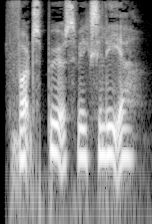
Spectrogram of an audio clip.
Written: fondsbørsvekselerer

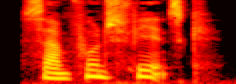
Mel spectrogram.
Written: samfundsfjendsk

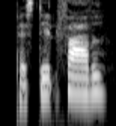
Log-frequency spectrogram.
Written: pastelfarvet

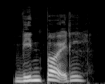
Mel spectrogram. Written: vindbøjtel

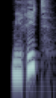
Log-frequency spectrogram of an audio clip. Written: MERITTEN

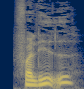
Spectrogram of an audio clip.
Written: forlede

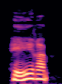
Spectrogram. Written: hagerem

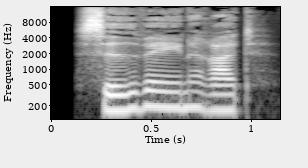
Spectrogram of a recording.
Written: sædvaneret

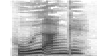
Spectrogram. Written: hovedanke

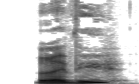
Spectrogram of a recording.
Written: REVYERNES

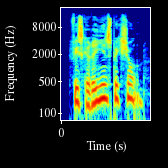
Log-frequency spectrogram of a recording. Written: fiskeriinspektion

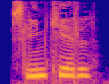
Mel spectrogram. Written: slimkirtel

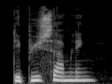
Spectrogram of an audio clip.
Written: debutsamling

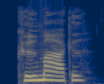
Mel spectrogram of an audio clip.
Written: kødmarked

